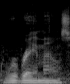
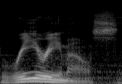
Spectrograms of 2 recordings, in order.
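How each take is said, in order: First: The first part is said like 'ray'. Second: The first part is not said like 'ray'. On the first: The speaker calls it right. "I think it's like Ray Mouse or something" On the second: The speaker calls it wrong. "I know that's not how it's supposed to be said"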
